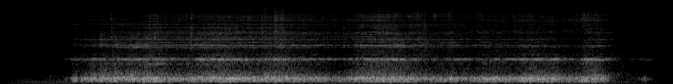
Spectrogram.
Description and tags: Dragging a cinderblock across a concrete floor.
